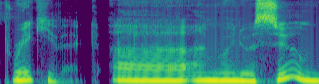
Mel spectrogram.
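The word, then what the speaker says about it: Reykjavík: there you go the guide to All Things Reykjavik excuse me I'm being told it's pronounced Reykjavik um I think we should look that up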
